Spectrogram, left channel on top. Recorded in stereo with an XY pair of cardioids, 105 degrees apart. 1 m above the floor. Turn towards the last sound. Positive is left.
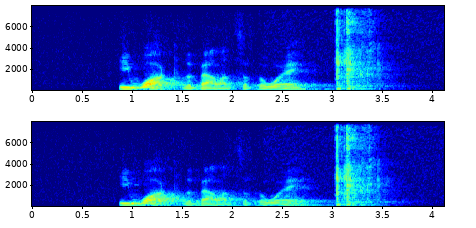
turn(degrees=-15)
